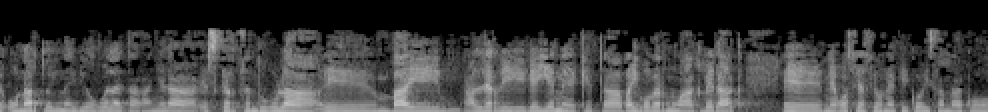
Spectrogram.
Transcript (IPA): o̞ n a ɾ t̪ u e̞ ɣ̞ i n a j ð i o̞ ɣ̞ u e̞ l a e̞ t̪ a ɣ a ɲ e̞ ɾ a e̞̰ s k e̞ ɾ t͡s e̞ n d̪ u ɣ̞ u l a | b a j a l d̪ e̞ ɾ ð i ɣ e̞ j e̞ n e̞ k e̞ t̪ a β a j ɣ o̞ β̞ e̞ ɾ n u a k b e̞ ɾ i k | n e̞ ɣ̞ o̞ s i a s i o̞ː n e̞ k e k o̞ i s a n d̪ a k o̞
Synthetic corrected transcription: o̞ n a ɾ t̪ u e̞ ɣ̞ i n a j ð i o̞ ɣ̞ u e̞ l a e̞ t̪ a ɣ a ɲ e̞ ɾ a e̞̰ s k e̞ ɾ t͡s e̞ n d̪ u ɣ̞ u l a | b a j a l d̪ e̞ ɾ ð i ɣ e̞ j e̞ n e̞ k e̞ t̪ a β a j ɣ o̞ β̞ e̞ ɾ n u a k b e̞ ɾ a k | n e̞ ɣ̞ o̞ s i a s i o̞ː n e̞ k i k o̞ i s a n d̪ a k o̞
